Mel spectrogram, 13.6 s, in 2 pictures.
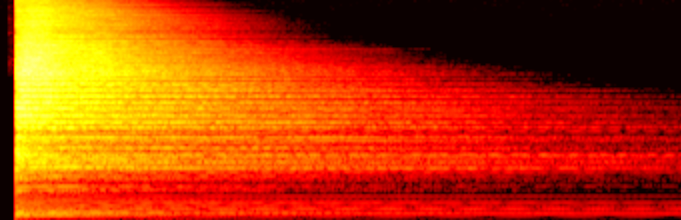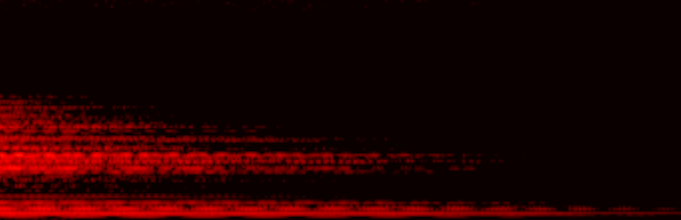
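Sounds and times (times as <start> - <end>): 
Chinese suspended cymbal struck loudly with stick shoulder: 0.2 - 4.2.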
